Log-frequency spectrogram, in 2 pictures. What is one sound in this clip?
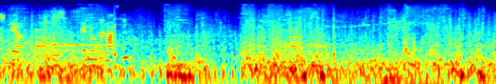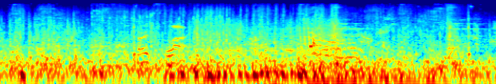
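Sharp impact sounds and explosions burst among the fighting.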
